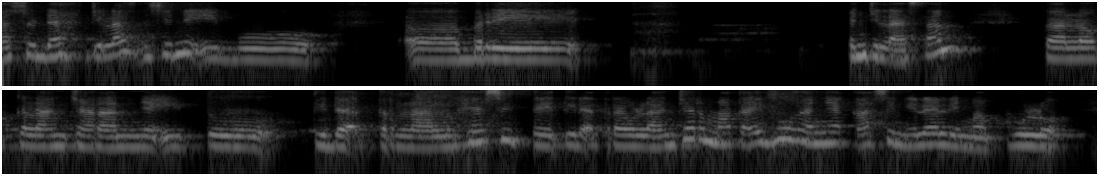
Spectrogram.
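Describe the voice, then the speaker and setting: A woman English teacher patiently explaining an assignment and its grading step by step, with many fillers and self-corrections. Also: mid-range voice. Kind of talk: recorded online class explanation.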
